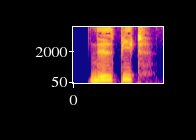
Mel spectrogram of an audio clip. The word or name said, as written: nedbidt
